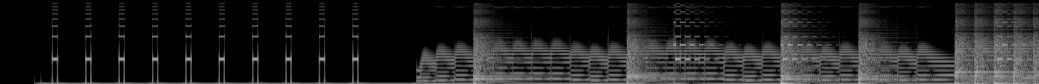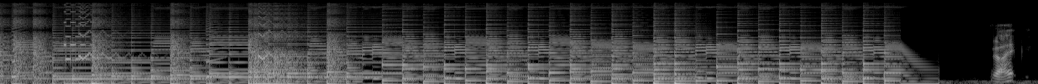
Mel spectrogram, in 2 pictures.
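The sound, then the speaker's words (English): Chiptune arcade driving game music from AY-3-8910 and YM2203 sound chips: a row of evenly spaced high beeps opens, then a busy, loud, multi-voice melody with punchy percussive hits runs on before stopping abruptly. “the very, very capable AY809, and the young upstart, the YM2203.”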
